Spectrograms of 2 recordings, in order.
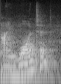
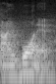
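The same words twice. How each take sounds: First: The t after the n is clearly sounded. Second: The t after the n is dropped. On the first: The speaker calls it wrong. "you don't say I wanted" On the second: The speaker calls it right. "you pronounce them n rather than n t"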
